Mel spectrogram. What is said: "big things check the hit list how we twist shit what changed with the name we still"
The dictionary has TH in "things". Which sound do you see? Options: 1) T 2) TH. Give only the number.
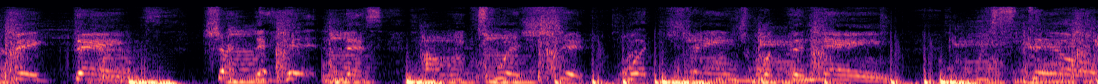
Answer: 2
